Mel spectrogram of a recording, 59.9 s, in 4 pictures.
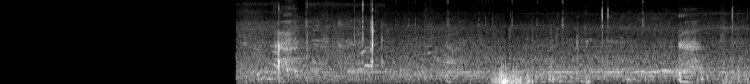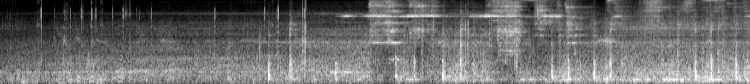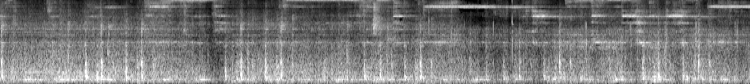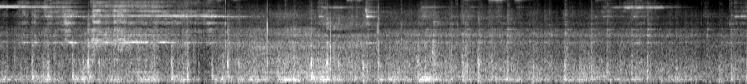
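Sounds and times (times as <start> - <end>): train rumble: 4.8 - 59.9
rail joint clicks: 5.6 - 59.9
train wheels squealing: 20.7 - 30.4, 31.0 - 34.9, 35.5 - 50.3, 51.2 - 52.7, 53.4 - 55.6, 56.4 - 59.9.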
